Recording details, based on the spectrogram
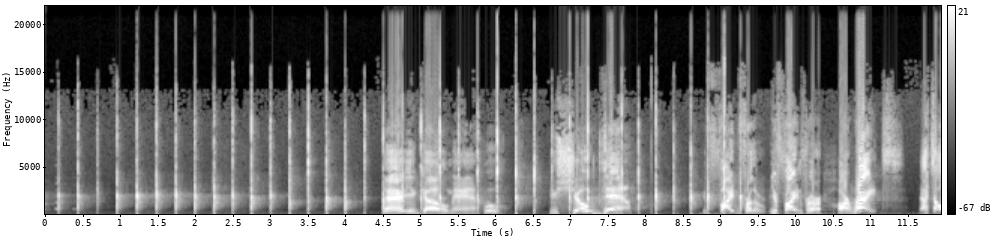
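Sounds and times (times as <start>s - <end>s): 
one person clapping slowly: 0.0s - 9.4s
speech: 4.5s - 8.0s, 8.8s - 11.9s.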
